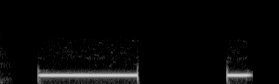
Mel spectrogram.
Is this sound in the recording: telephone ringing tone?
yes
